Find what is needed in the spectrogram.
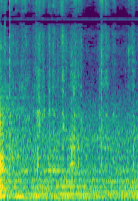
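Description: Steady low hum in the room, with faint light scrapes and taps from a paintbrush working paint in a plastic tub.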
